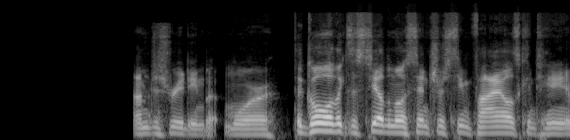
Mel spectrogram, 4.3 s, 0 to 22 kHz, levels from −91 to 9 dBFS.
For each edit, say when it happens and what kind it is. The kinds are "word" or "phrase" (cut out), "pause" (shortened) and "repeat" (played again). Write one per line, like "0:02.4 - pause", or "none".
0:01.5 - phrase
0:02.1 - pause
0:02.6 - word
